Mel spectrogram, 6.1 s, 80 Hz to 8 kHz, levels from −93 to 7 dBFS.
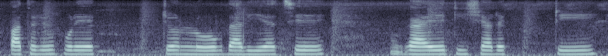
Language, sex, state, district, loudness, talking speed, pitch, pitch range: Bengali, female, West Bengal, Cooch Behar, -19 LUFS, 90 wpm, 195 Hz, 170-205 Hz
